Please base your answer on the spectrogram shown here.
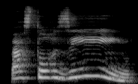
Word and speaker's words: pastorzinho: Pastorzinho, pastorzinho. Foi o zin. Então, a sílaba tônica aqui na letra B, né, respondendo a letra B, é o zin.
